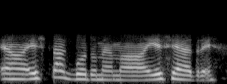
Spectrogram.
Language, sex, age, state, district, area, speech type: Kannada, female, 18-30, Karnataka, Bellary, rural, conversation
